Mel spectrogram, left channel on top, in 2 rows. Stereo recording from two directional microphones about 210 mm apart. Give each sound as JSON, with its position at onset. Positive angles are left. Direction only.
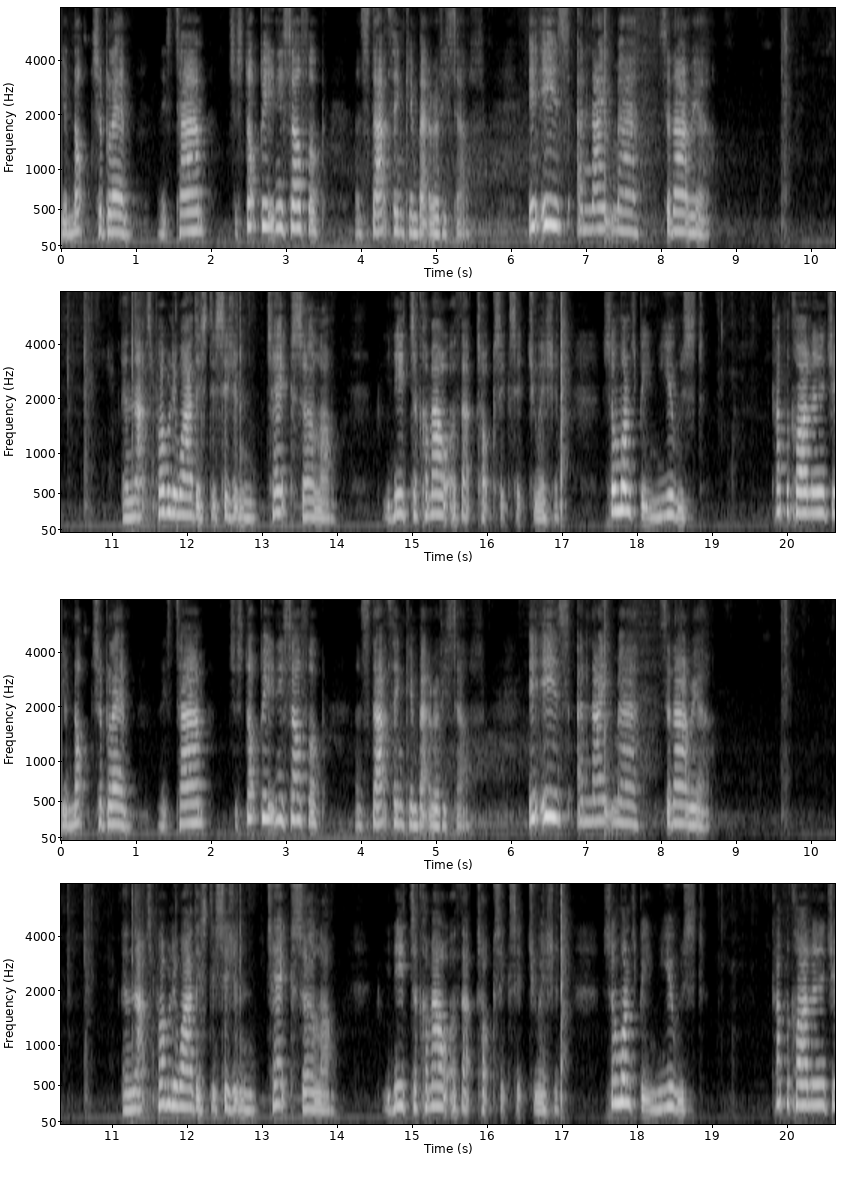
{"t": 0.0, "sound": "speech", "side_deg": 30}
{"t": 11.1, "sound": "speech", "side_deg": 30}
